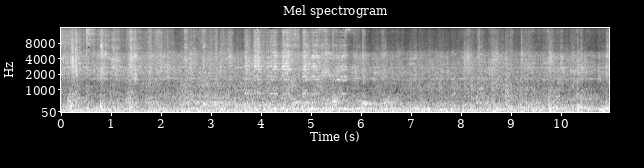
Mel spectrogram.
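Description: A Canadian Pacific freight train rolling past. The rumble of its wheels on the rail is steady, with repeated clicks as the wheels pass over the rail joints.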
